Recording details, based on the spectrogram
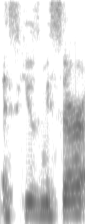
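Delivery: very quiet, soft, careful, deferential, tiptoeing delivery. Imitating a man who speaks softly so as not to offend, imitating someone speaking softly. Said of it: "he's speaking softly".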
